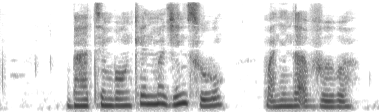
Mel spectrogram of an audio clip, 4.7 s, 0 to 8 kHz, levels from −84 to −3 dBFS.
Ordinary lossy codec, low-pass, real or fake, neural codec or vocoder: AAC, 32 kbps; 7.2 kHz; real; none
